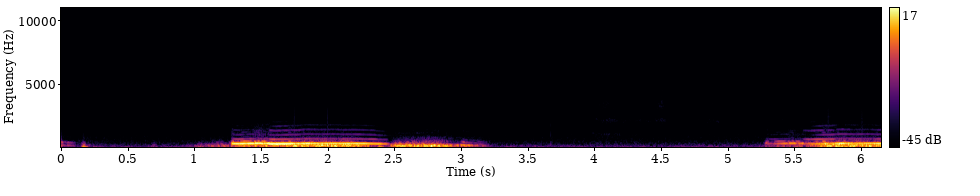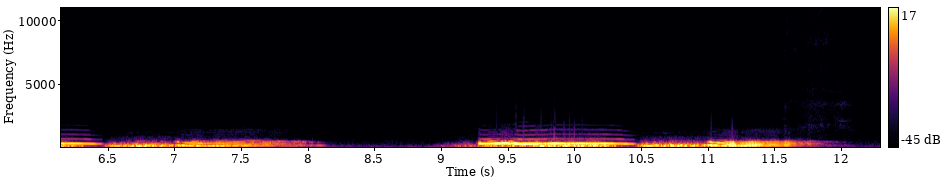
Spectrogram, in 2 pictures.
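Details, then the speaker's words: Simulated lung sounds in a VR training sim: high-pitched musical, whistling tones in each breath, about 15 breaths a minute, from narrowed airways as in asthma, bronchitis or COPD; wheezing. "Wheez wheezes are high-pitched musical sounds heard during expiration and sometimes inspiration. They result from narrowed airways commonly seen in asthma, bronchitis or COPD."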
